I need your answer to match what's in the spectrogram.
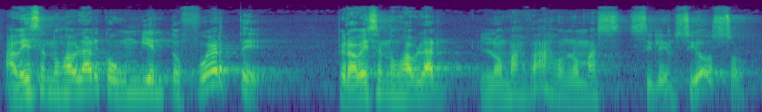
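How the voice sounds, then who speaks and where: A man's voice: on the high side, a little fast. A man preaching a sermon as pastor, calling out emphatically to his congregation. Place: church hall. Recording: church hall reverb.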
